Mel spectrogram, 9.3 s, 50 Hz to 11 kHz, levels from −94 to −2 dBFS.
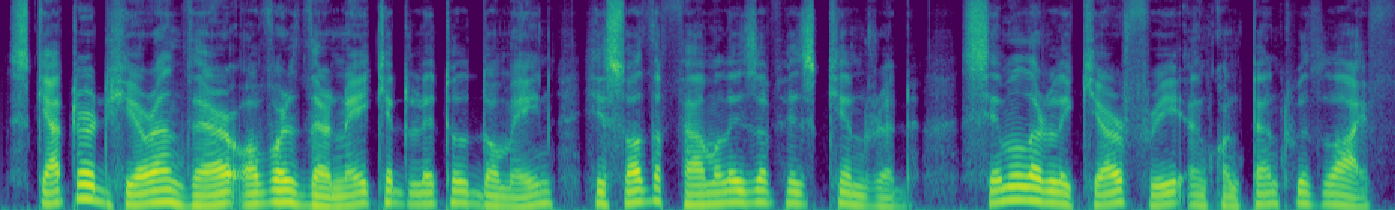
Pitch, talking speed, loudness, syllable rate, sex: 120 Hz, 150 wpm, -17 LUFS, 4.4 syllables/s, male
